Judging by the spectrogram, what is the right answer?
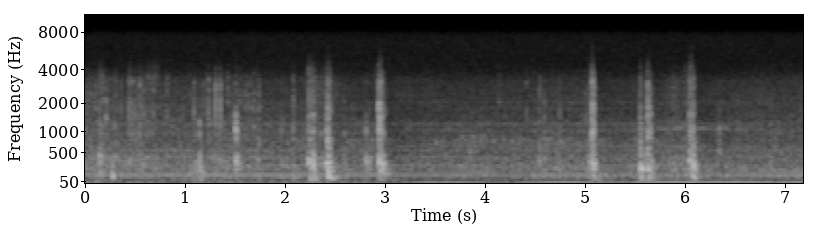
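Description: Automatic gear selector lever of a Mercedes-Benz W220 S-Class being moved through its gate, its detents giving sharp clicks and clunks. There are two bursts of clicks, one about two to three seconds in and another about five to six seconds in, over a steady low hum.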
